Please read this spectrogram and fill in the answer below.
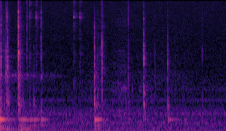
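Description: A few scattered, irregular clicks of computer keyboard keys.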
